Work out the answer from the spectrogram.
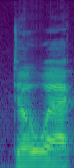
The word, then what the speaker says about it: Doak: Doak is pronounced doke with a D in the front. Doke.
